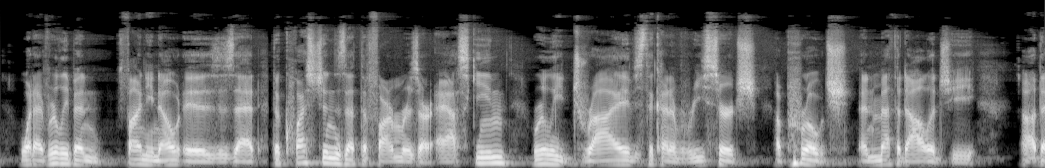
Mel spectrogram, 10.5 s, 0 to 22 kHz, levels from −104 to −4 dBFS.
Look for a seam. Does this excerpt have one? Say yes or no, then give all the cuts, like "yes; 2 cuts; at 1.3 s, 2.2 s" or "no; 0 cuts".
yes; 1 cut; at 2.7 s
